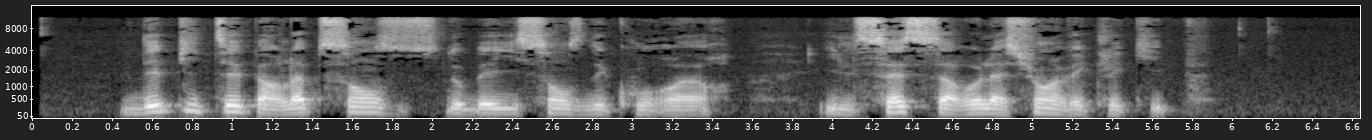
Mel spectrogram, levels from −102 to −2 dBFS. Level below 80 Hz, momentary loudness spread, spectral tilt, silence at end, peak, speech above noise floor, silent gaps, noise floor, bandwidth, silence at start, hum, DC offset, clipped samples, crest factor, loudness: -60 dBFS; 17 LU; -3.5 dB/octave; 0.85 s; -2 dBFS; 40 dB; none; -58 dBFS; 12 kHz; 0.45 s; none; under 0.1%; under 0.1%; 18 dB; -17 LUFS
